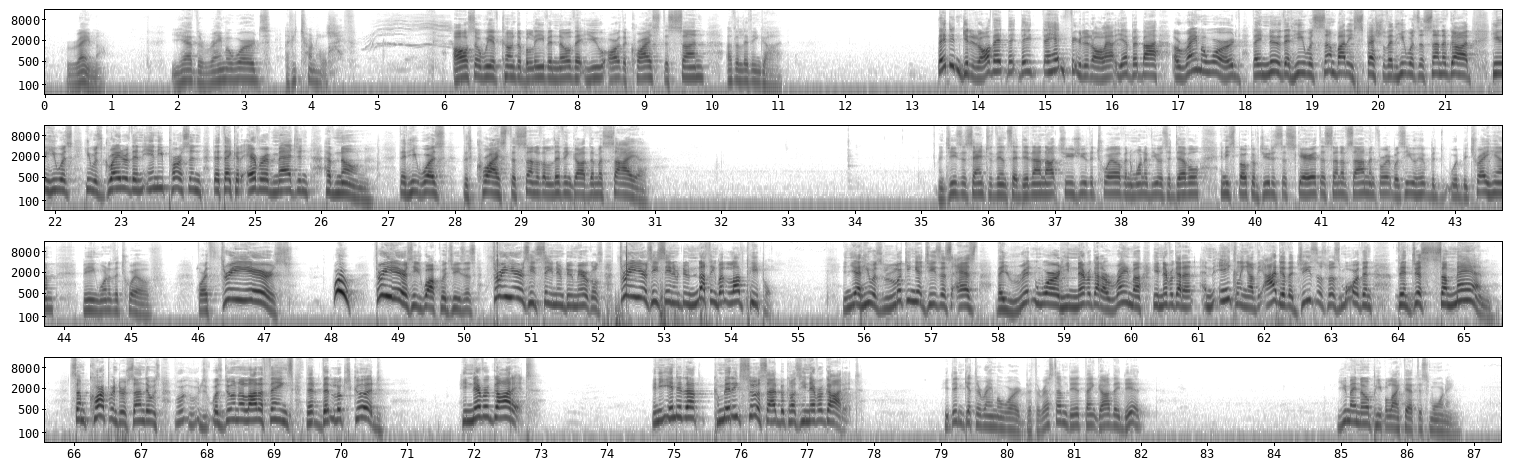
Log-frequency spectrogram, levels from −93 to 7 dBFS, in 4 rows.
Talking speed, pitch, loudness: 170 wpm, 170 Hz, -25 LUFS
